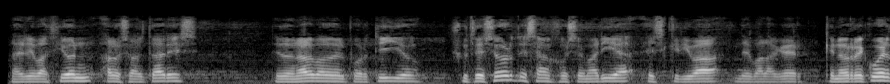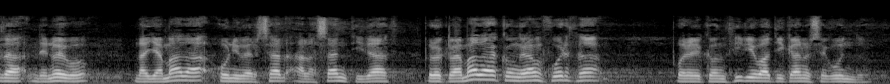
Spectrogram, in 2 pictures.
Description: AUDIO: Mons. Javier Echevarría, Prelado del Opus Dei en la beatificación de Don Álvaro del Portillo.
